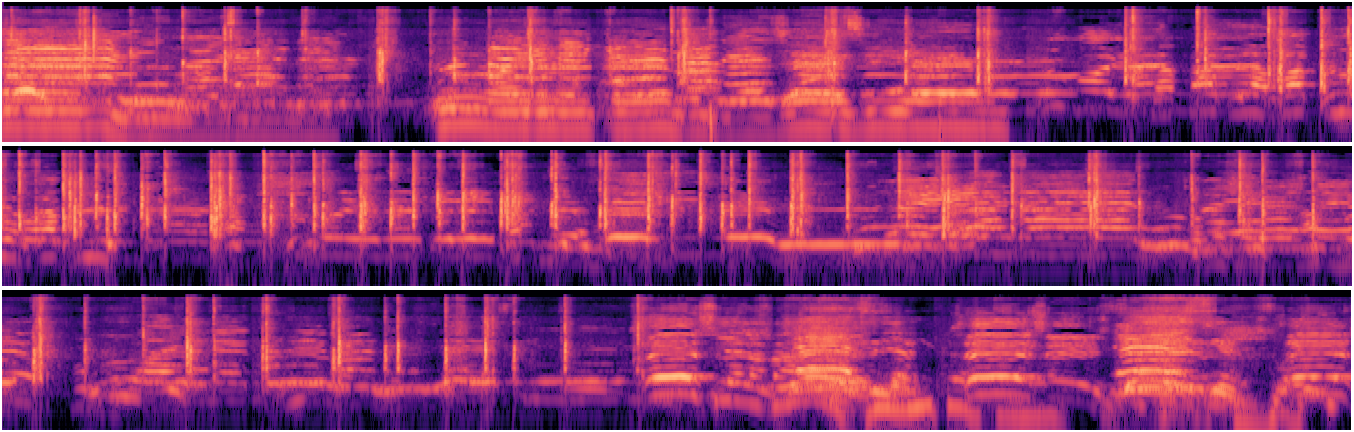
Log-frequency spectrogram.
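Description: A group of women sing together loudly outdoors.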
